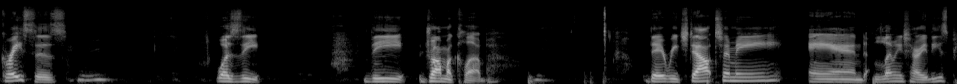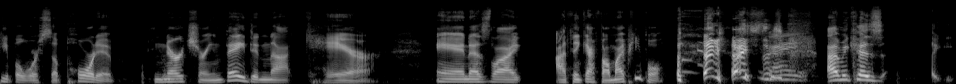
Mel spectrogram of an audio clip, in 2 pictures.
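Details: Real stuttering in an adult man who stutters, heard while hosting a show about life with stuttering; stuttering.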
